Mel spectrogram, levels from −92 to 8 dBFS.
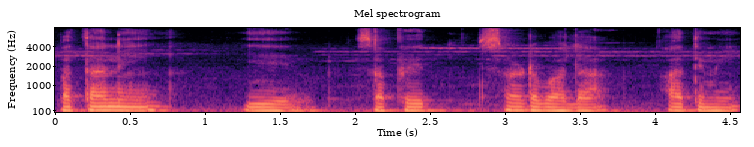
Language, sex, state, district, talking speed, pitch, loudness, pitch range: Hindi, male, Chhattisgarh, Raipur, 90 wpm, 115 Hz, -18 LUFS, 115-120 Hz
